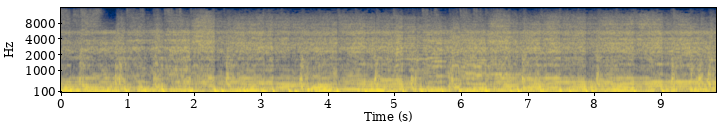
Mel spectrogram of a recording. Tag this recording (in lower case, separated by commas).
music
